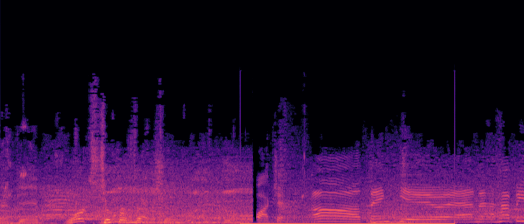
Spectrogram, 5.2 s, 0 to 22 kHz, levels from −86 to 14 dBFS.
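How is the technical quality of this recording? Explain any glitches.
One fault mars the recording: a DC step. At 2.40 s the waveform's zero line jumps to an offset of about -14 dBFS and stays displaced until 4.55 s, when it returns. A shift like this comes from a converter recalibrating or an offset-carrying input being switched into the path. The jump itself is inaudible as a tone, but each edge registers as a low thump or click, one at 2.40 s and another at 4.55 s, while the sound carries on unaltered beneath it.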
